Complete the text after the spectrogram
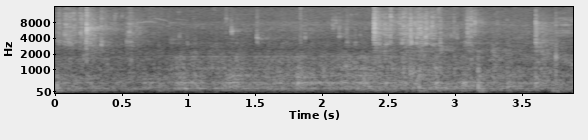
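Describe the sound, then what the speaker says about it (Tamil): Soaked rice tumbling into a pot of water seasoned with cumin, coriander leaves, mint and salt, a steady close rattling, pattering pour with bright splashy bursts throughout, no voices. "இதில் ஊற வச்ச அரிசி சேர்த்துடலாம்."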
